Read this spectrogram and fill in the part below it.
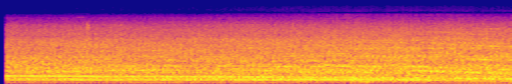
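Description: A tractor engine rumbles loudly close by.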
